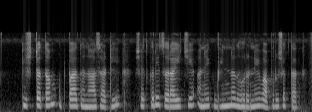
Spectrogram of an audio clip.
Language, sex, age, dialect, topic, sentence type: Marathi, female, 31-35, Varhadi, agriculture, statement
